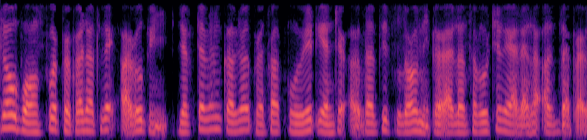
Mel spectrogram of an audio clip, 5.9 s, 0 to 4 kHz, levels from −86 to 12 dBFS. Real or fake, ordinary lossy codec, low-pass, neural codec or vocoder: fake; AAC, 32 kbps; 3.6 kHz; autoencoder, 44.1 kHz, a latent of 192 numbers a frame, MeloTTS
